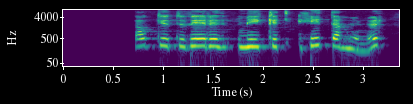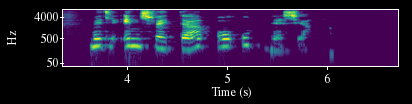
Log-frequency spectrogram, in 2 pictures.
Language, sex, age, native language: Icelandic, female, 40-49, Icelandic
